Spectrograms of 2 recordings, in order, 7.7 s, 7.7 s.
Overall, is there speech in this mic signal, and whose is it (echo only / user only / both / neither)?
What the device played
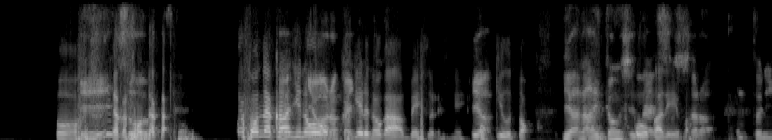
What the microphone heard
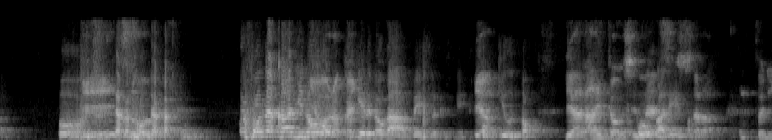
echo only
